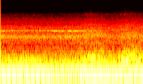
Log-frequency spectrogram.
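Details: Car first start after the project was finished. Initially idled a bit high, possibly something stuck slightly open; now settled. Deep, steady idle with even firing and no stumble or miss. Running smoothly; cracked, corroded exhaust pipe noted.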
